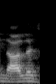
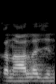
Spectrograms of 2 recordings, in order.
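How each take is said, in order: First: The k at the start is silent. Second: The k at the start is pronounced. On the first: The speaker calls it right. "इसमें के silent है" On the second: The speaker calls it wrong. "कनालज नहीं"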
